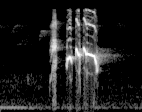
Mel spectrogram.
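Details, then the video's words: Sooty-headed bulbul singing actively, an original recording without added birdsong, used as a lure to make other bulbuls sing: one rich, chortling phrase of four fast notes ending in a falling slur, over a soft low hum. "Suara burung kutilang gacor Asli tanpa isian Ampuh buat pancingan kutilang gacor"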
